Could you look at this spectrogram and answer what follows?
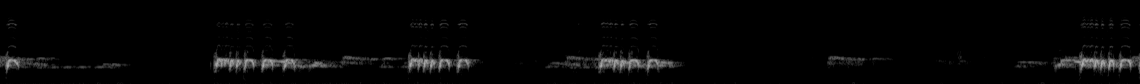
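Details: Local zebra dove song used to lure doves and prompt silent birds to sing: cooing phrases about every two seconds, each a quick run of pulsed notes trailing into a softer, lower coo, with a faint steady high whine.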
